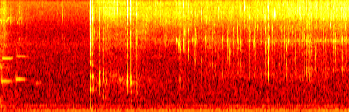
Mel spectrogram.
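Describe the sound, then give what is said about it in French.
A fizzy drink is poured into a glass, a steady soft hiss of bubbling fizz with a sharp click near the start and a few faint crackles, with no voices. “Fait que je vais en verser. OK, dans le micro magique, dans un verre.”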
